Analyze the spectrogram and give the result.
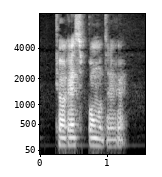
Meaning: third-person plural conditional of correspondre
- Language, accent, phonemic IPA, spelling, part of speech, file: French, Canada, /kɔ.ʁɛs.pɔ̃.dʁɛ/, correspondraient, verb, LL-Q150 (fra)-correspondraient.wav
